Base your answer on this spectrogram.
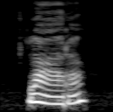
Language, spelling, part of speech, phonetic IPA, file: Polish, Loara, proper noun, [lɔˈara], LL-Q809 (pol)-Loara.wav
